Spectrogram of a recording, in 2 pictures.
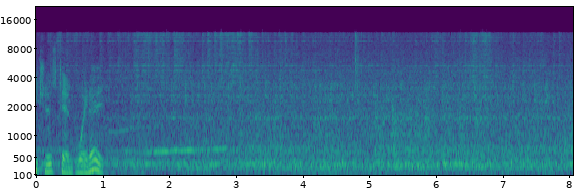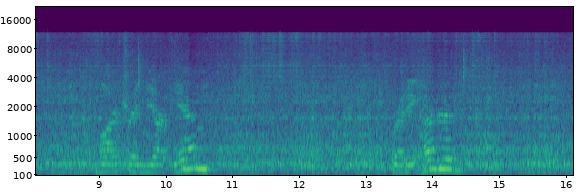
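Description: A motor runs with a steady hum.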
